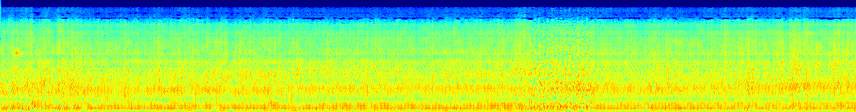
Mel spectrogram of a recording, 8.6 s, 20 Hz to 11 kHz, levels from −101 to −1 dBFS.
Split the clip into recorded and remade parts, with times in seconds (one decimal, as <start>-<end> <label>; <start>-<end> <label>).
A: 0.0-5.3 remade; 5.3-5.9 recorded; 5.9-8.6 remade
